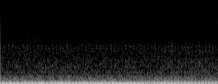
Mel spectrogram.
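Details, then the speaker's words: VW Golf/Jetta Mk5 TDI diesel idling while a scan tool cycles the EGR valve between 5% and 95% duty: steady low rumble shifting slightly as EGR opens and closes; engine responding normally. "Basically opening the EGR, fully open, fully closed. That's cool, and you're seeing the effect it's having on the engine speed, air quality."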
